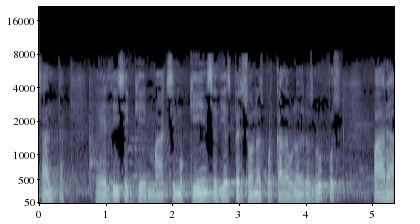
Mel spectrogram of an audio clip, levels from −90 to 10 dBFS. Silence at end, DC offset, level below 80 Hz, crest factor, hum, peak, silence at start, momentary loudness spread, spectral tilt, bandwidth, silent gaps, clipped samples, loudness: 0 s; under 0.1%; -54 dBFS; 18 dB; none; -4 dBFS; 0 s; 13 LU; -5.5 dB/octave; 8.4 kHz; none; under 0.1%; -22 LUFS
